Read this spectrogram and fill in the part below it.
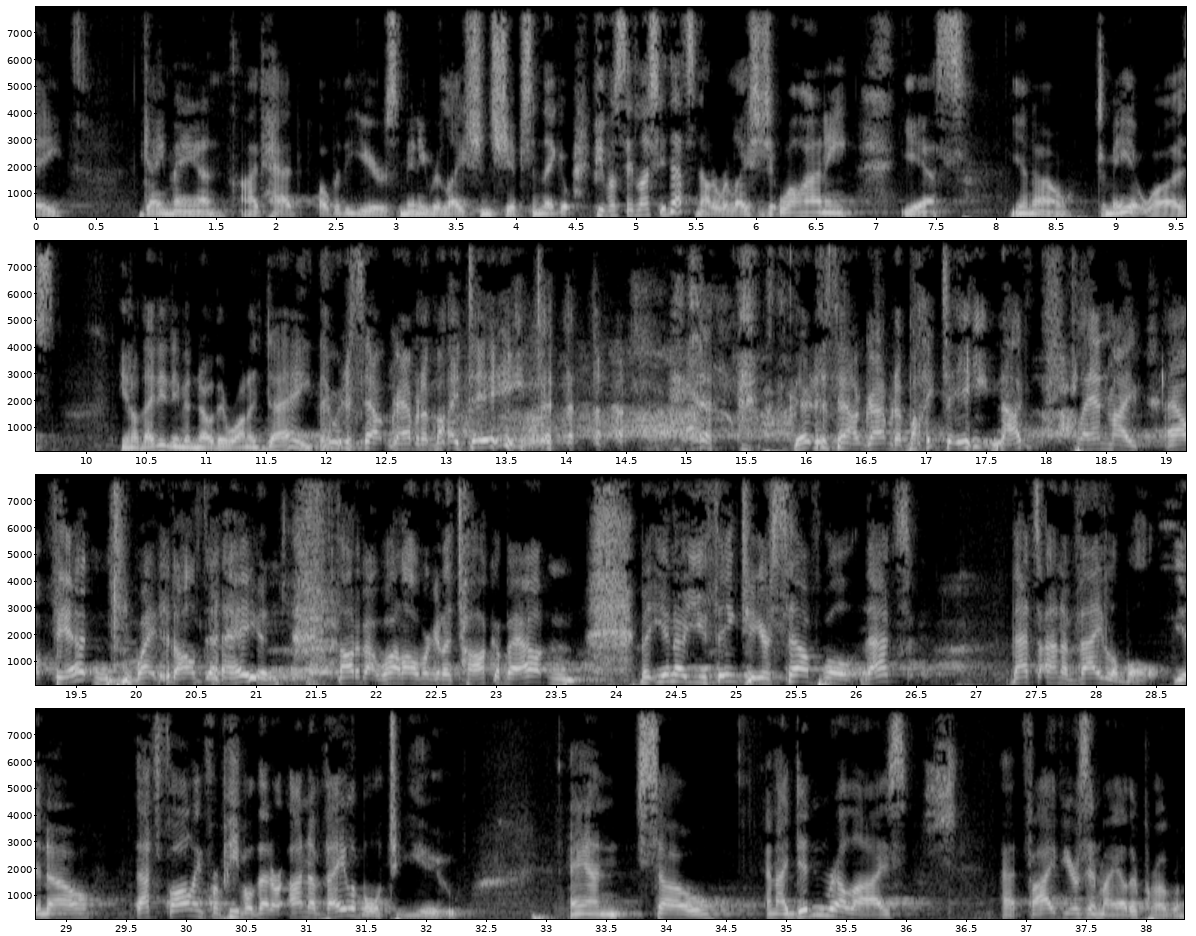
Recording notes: In this recording he is the Al-Anon speaker at the AALA LGBTQ Convention held in 2012 in Burbank California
